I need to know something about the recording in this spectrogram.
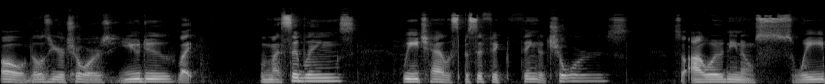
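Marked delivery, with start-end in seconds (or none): none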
